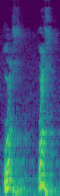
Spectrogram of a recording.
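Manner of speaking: high doggy woofs as words; talking dog. Acted. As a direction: answer in a short comic bark. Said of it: "And the dog says".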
